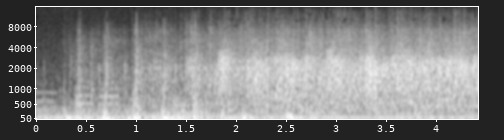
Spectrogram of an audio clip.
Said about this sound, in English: And by the way, it's sad to hear that the audience did not comply with his request in the slightest. It is the exact same amount of applause they give every single time.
